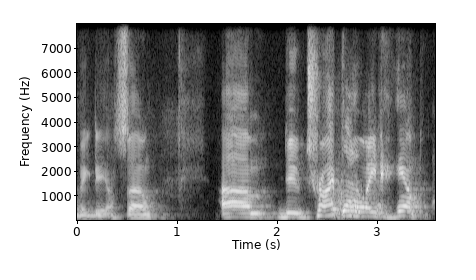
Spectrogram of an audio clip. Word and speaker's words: triploid: The triploid plants. – You call it trip or tri? Obviously, I don't even know how to pronounce it. So it's triploid.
